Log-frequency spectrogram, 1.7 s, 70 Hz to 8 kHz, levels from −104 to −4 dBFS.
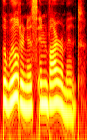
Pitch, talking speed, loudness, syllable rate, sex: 230 Hz, 105 wpm, -14 LUFS, 4.9 syllables/s, female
